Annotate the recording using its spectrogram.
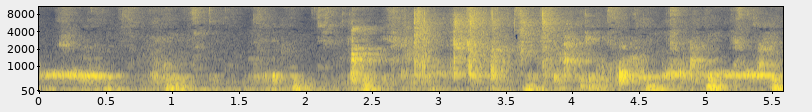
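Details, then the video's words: A female Kelpie x Border Collie puppy called Izzy works at peanut butter, making quick, uneven runs of sticky tongue clicks and slurps; a soft hum fills the quieter first seconds. "Happy puppy dog licking peanut butter!! Dog licks & eats peanut butter ASMR!"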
